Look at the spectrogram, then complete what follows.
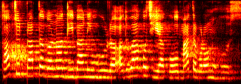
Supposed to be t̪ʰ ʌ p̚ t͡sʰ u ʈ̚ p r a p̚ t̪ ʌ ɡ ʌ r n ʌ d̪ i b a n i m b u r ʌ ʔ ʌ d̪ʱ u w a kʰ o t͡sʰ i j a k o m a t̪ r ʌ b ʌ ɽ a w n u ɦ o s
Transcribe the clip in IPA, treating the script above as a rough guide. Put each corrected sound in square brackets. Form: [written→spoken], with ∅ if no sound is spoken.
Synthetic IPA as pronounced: t̪ʰ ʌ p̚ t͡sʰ u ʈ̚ p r a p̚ t̪ ʌ ɡ ʌ r n ʌ d̪ i b a n i m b u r ʌ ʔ ʌ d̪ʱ u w a [kʰ→k] o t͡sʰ i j a k o m a t̪ r ʌ b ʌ ɽ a w n u ɦ o s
